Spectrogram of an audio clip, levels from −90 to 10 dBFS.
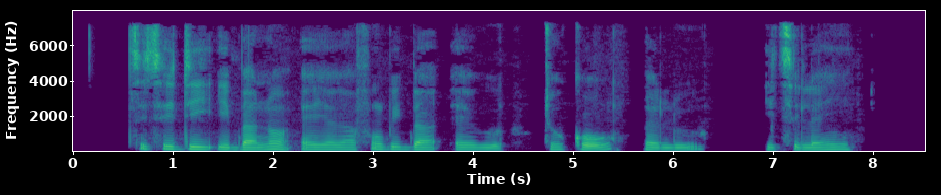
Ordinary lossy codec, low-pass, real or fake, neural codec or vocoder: MP3, 48 kbps; 7.2 kHz; real; none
